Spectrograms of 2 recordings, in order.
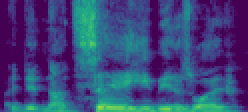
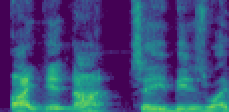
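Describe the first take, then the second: First: The word "say" is stressed. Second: The word "not" is stressed. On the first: It was implied but not said. "I implied it, but I never said it" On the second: The speaker denies saying it. "Statement of denial"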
